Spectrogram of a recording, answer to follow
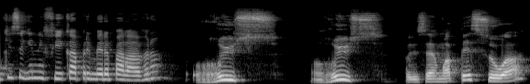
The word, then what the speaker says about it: russe: Russe. Russe. Russe, biquinho. Você vai fazer a boca do U em português e você vai tentar pronunciar I, certo?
